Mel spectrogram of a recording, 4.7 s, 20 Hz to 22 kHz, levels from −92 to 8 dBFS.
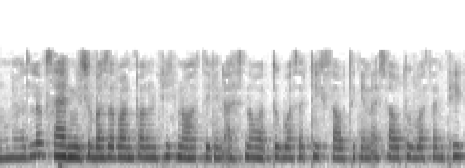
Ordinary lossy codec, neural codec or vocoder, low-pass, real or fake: MP3, 32 kbps; none; 7.2 kHz; real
